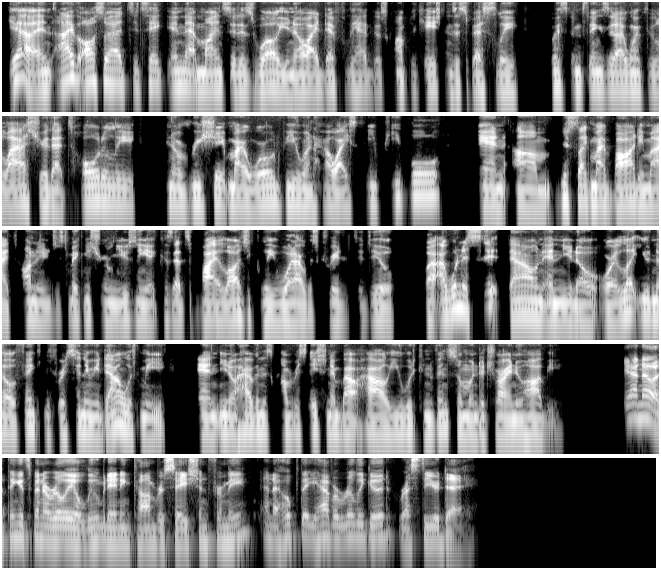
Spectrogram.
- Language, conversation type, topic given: English, unstructured, How do you convince someone to try a new hobby?
- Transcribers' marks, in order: none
